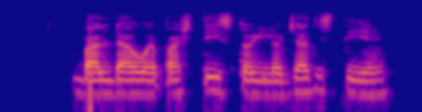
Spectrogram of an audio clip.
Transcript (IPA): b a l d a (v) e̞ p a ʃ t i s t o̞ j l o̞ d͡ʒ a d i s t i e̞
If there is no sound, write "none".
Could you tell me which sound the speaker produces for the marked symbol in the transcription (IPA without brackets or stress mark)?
w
